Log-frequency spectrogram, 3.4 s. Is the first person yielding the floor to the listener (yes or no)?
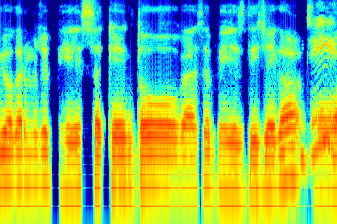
yes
